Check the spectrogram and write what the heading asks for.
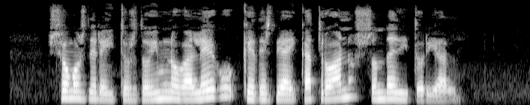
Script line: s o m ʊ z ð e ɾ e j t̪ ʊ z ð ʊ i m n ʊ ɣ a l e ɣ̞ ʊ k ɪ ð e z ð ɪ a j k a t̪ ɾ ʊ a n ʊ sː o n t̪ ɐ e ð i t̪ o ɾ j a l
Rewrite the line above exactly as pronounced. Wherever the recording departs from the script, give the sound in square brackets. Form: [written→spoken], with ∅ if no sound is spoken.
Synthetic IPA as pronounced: s o [m→ŋ] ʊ z ð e ɾ e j t̪ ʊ z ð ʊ i m n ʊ ɣ a l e ɣ̞ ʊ k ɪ ð e z ð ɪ a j k a t̪ ɾ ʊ a n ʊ sː o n [t̪→d̪] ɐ e ð i t̪ o ɾ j a l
